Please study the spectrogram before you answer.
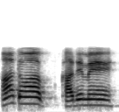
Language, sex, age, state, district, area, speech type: Sindhi, male, 18-30, Delhi, South Delhi, urban, conversation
